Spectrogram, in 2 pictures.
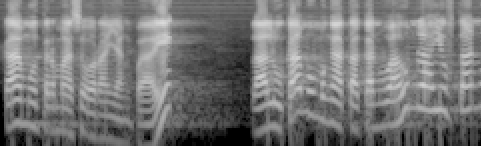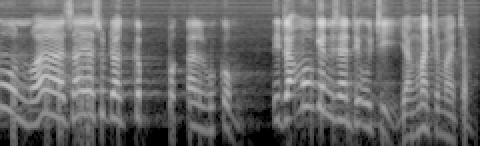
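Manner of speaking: loud, high sermon voice mocking complacency; impassioned preaching. Real, not acted. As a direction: challenge the congregation at full voice. Preaches, acting a complacent believer. (berkhotbah lantang, menantang jamaah)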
